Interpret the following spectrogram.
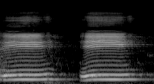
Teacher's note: ई का उच्चारण क्या होगा, दांतों के जस्ट ऊपर वाला हिस्सा जहाँ चिकनापन है वहाँ पे जीभ आपकी टकराएगी। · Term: तालु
